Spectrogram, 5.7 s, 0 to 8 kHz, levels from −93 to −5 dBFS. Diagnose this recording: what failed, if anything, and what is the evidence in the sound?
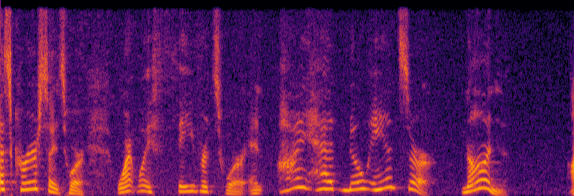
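Between 1.59 and 1.77 s the speech turns faint and swallowed, dipping about 9 dB for roughly 150 ms. This is speech cut by the noise suppressor, a call-processing stage that mistook quiet speech for background and turned it down with it.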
